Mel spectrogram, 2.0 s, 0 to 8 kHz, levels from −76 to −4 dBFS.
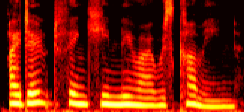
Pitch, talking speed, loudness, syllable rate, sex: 210 Hz, 235 wpm, -16 LUFS, 4.8 syllables/s, female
